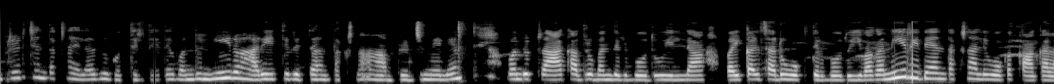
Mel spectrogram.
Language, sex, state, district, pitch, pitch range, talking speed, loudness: Kannada, female, Karnataka, Raichur, 230 Hz, 215-245 Hz, 110 wpm, -16 LUFS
